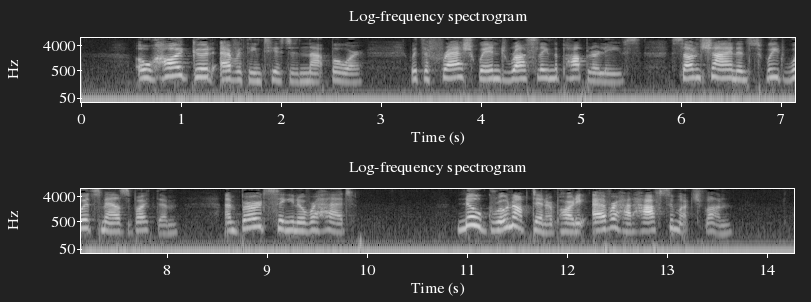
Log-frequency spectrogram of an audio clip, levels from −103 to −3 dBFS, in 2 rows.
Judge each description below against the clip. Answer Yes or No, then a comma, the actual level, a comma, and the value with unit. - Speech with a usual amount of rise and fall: Yes, average, 3.8 semitones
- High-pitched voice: Yes, very high, 250 Hz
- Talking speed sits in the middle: Yes, average, 160 wpm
